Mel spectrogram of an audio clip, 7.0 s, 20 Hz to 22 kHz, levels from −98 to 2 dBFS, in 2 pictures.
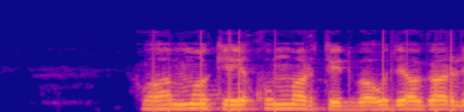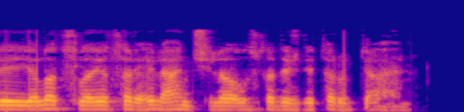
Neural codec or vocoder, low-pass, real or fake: none; 7.2 kHz; real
